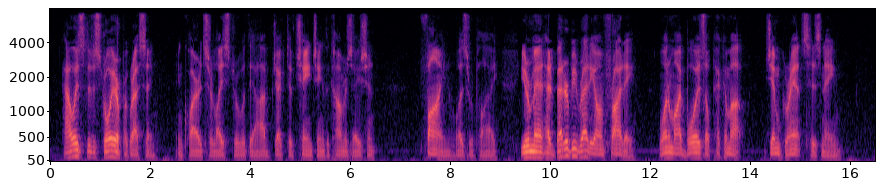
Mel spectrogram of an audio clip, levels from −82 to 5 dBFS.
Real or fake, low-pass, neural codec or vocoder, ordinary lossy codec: real; 7.2 kHz; none; AAC, 32 kbps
